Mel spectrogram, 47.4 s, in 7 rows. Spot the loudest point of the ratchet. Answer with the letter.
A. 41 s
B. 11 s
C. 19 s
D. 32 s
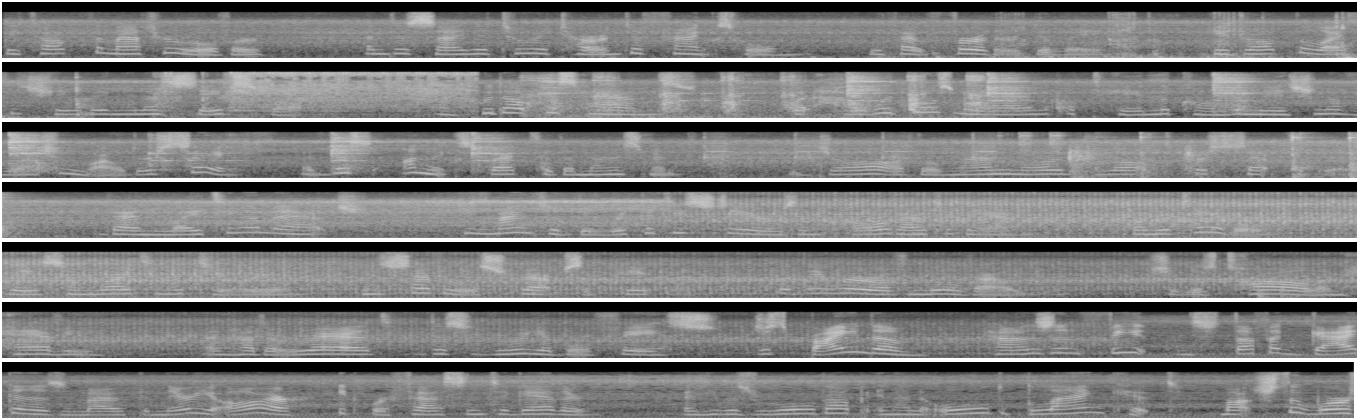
B.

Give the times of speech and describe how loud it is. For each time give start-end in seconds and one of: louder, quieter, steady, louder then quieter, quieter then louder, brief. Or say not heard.
0.0-47.3 steady.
